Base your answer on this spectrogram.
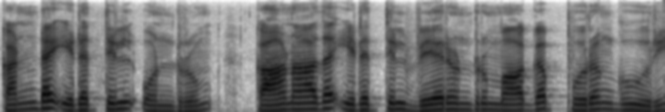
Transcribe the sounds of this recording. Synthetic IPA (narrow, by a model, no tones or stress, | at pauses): kɐɳɖɐʔɪɽɐt̪ːɪlɔndrɯmkaːnaːðɐʔɪɽɐt̪ːɪlʋeːɾɔndrɯmaːɣɐpːʊɾɐŋɡuːri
